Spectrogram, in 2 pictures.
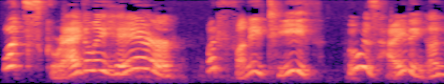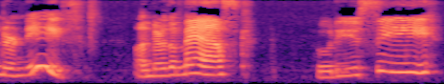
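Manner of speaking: singsong rhyming story narration; riddle for children. A narrator's reading. Asking children who is under the mask, playful storytelling. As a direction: build up to a teasing question.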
